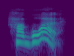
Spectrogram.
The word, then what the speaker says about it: jaguar: In Spanish, the letter is Jota and makes the H sound. So the word jaguar is actually a perfect cognate. It's actually spelled exactly the same in Spanish, but it's pronounced jaguar.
